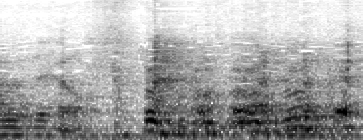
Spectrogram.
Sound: laughter

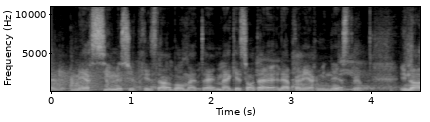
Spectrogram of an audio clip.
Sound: applause

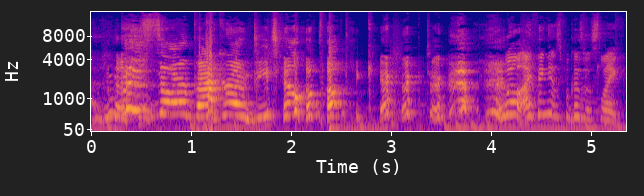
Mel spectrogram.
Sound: laughs

